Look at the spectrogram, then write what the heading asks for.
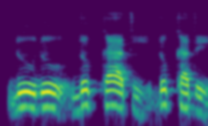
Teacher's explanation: huruf dal itu kan dia ujung lidah bertemu dengan tempat tumbuhnya gigi seri atas. Berarti ya cukup digusi saja ya.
